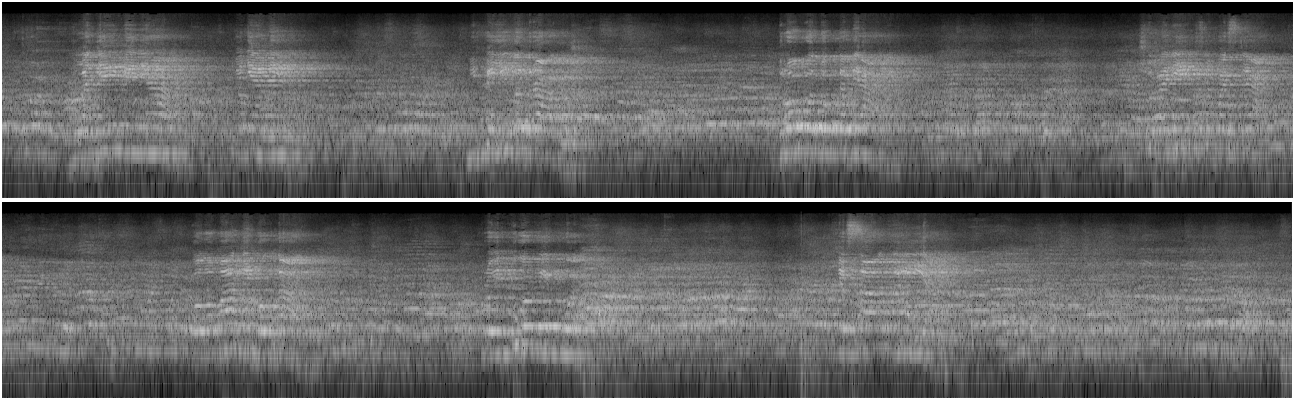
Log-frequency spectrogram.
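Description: Men shout loud instructions across an echoing hall.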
